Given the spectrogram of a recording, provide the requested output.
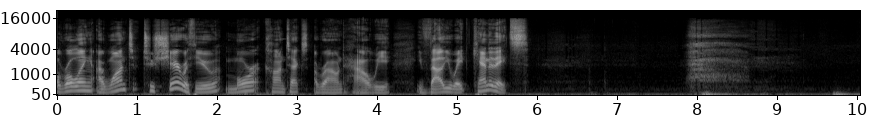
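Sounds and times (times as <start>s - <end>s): man sighing: 7.9s - 9.1s.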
